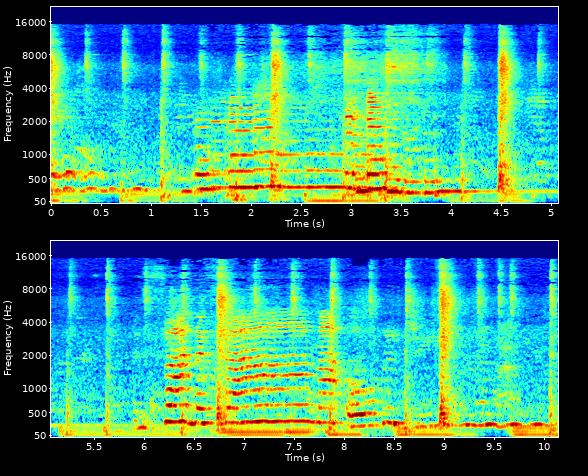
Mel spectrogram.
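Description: Live blues band: a woman singing into a microphone over electric guitar, electric bass and drums, with a few sharp drum hits through the passage.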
